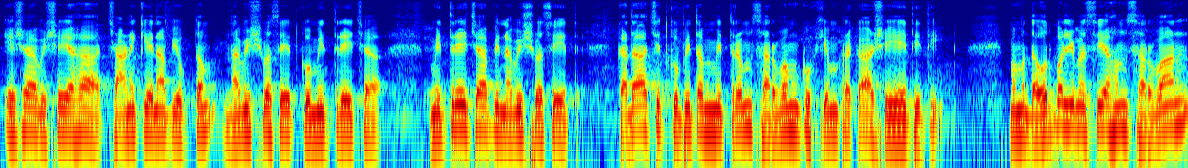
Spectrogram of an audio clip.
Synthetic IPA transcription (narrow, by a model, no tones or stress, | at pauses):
eːʃaːʋiʂɐjɐɦɐ̆t͡ʃaːɳikeːnaːpjuk̚t̪ɐmnɐʋiʃʋɐseːt̪kumit̪ɾeːt͡ʃɐ | mit̪ɾeːt͡ʃaːpinɐʋiʃʋɐseːt̪ | kɐd̪aːt͡ʃit̪kupit̪ɐmːit̪ɾɐmsɐɾʋɐmkuhjɐmpɾɐkaːʂijeːt̪it̪ḭ | mɐmɐd̪ɐwɾpɐljɐmɐsiɐɦɐmsɐɾʋaːn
